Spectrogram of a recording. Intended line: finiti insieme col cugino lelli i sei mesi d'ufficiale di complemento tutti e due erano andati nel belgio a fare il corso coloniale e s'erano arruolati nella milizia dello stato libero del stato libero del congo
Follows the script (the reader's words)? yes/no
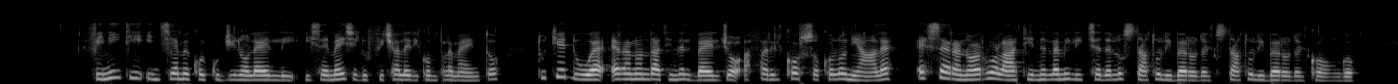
yes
